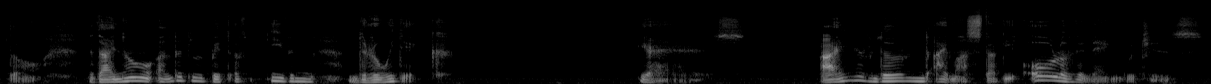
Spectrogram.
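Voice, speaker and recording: Werewolf inquisitor male performer: slow, gravelly half-whisper, mixed Spanish-tinged foreign accent, formal, zealous, intense ASMR roleplay delivery. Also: mid-range voice, heavily acted. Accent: mixed foreign with Spanish touches. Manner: formal, courteous, deliberate, intense. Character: zealous, courtly werewolf inquisitor who sniffs out evil.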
